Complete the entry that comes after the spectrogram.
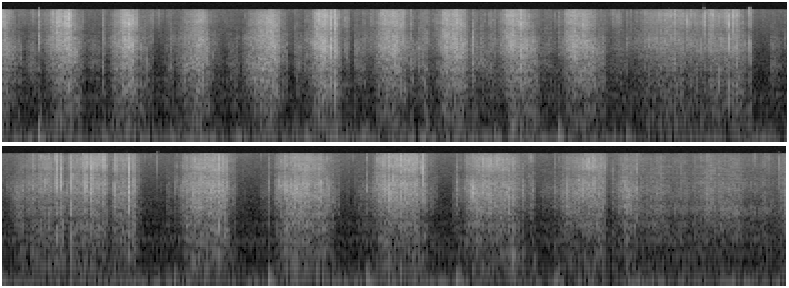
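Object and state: Soapy foam sponge being squeezed.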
